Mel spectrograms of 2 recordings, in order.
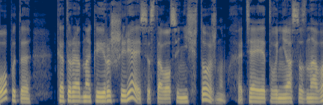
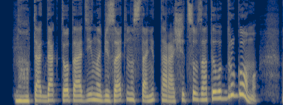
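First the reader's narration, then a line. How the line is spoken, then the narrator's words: Heated objection. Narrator (Russian): в запальчивости возразила я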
